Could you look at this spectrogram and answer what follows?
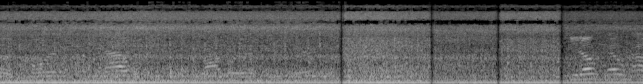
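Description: A tractor engine holds a steady 1800 rpm while driving a grain auger moving harvested corn, a loud continuous drone with a constant hum underneath, with a person talking over it.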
